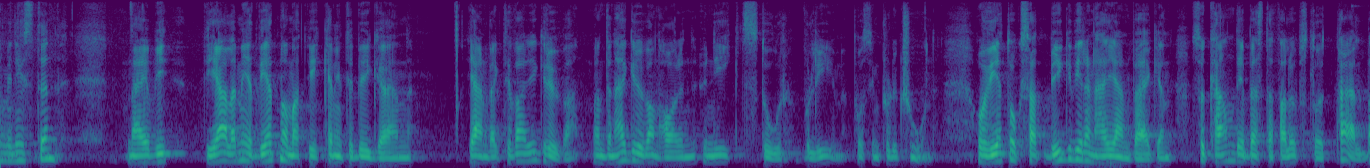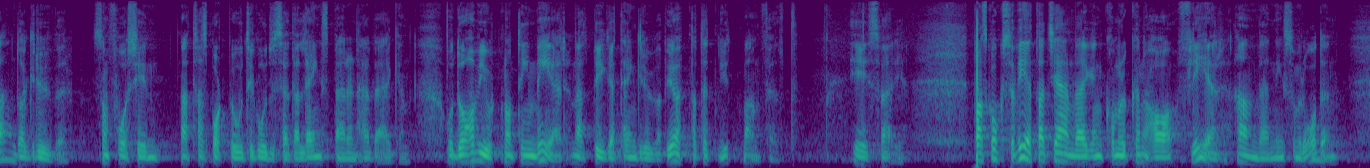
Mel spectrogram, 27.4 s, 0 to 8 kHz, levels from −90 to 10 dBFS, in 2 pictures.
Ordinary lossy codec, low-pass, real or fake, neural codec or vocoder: none; none; real; none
